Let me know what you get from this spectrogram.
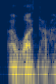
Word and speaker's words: Iwata: Addressing concerns that there may be possible health consequences with 3D gaming, Nintendo President Satoru Iwata, however you say it, I never say it right, so that's Iwata.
